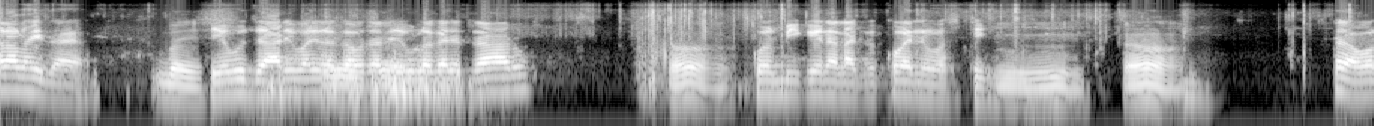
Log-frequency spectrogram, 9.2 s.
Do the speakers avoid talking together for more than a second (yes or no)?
yes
